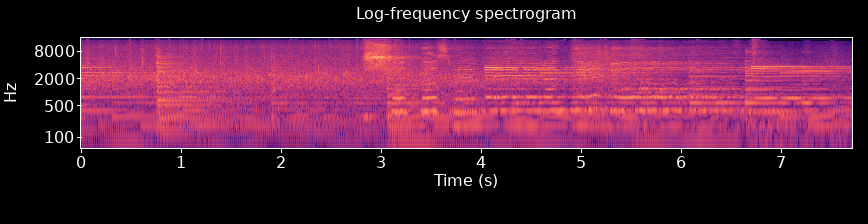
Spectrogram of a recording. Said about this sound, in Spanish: ¿Qué tal si le damos aplausos para ellos, para felicitarlos? Aleluya, gracias Jesús.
